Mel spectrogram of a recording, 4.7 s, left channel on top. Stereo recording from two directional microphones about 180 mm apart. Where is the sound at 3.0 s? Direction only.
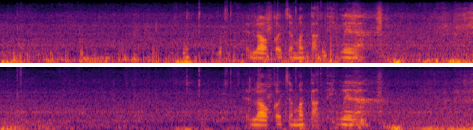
25° right (ahead or behind).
